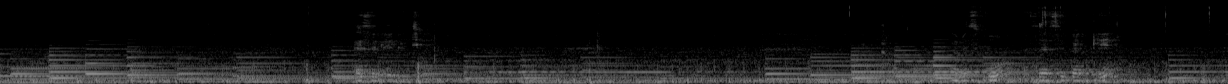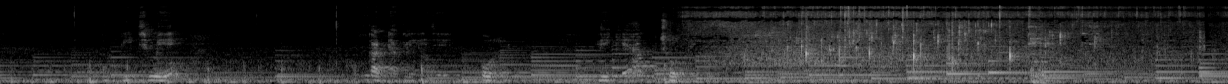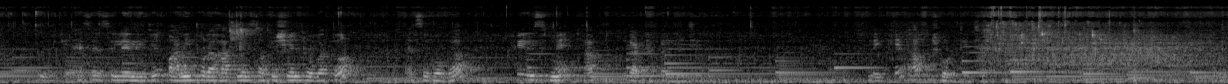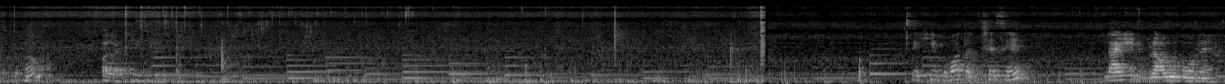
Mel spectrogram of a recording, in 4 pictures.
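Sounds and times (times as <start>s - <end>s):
background music of short notes: 0.0s - 49.0s
batter sizzling in hot oil: 18.5s - 49.0s.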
